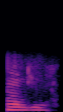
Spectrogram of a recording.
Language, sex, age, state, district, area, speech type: Punjabi, male, 30-45, Punjab, Barnala, rural, conversation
